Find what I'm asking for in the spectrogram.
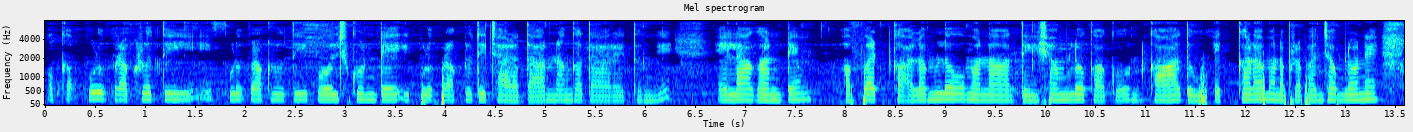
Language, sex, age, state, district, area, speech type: Telugu, female, 18-30, Telangana, Sangareddy, urban, spontaneous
